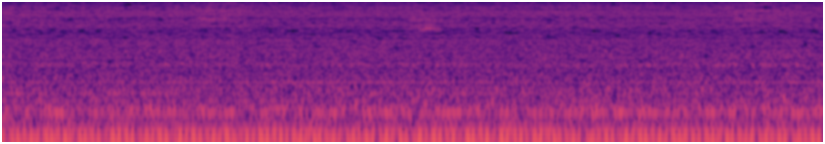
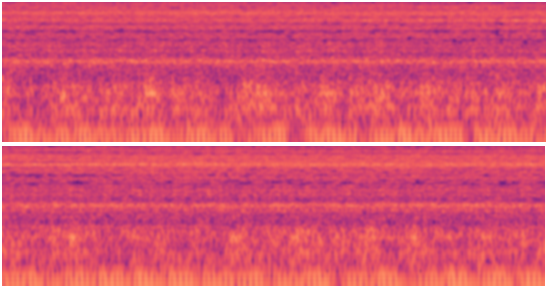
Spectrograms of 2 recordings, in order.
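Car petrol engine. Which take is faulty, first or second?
second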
